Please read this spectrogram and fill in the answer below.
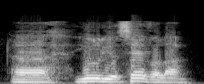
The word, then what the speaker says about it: Julius Evola: Last time we were discussing about our favorite scholar, at least my favorite, your favorite scholar, author, philosopher, thinker, militant, Julius Evola. I don't know exactly the pronunciation in... – No, you pronounce it well.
